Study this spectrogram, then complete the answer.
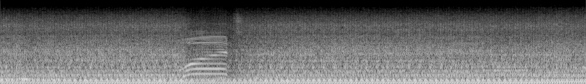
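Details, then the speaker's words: Scrap-bound diesel forklift revived for a machine shop, driving in gear: steady, even low diesel drone with no knocking, misfire or surging; it runs well, though the brakes are slightly spongy. "cái ồ nó thực sự hoạt động rất tốt"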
